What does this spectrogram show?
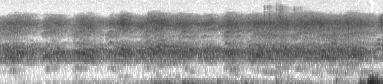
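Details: Dense crow cawing in a Trenton, New Jersey neighborhood, Villa Park, constant and harsh, with low thumps and a brief knock near the end beneath the flock.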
